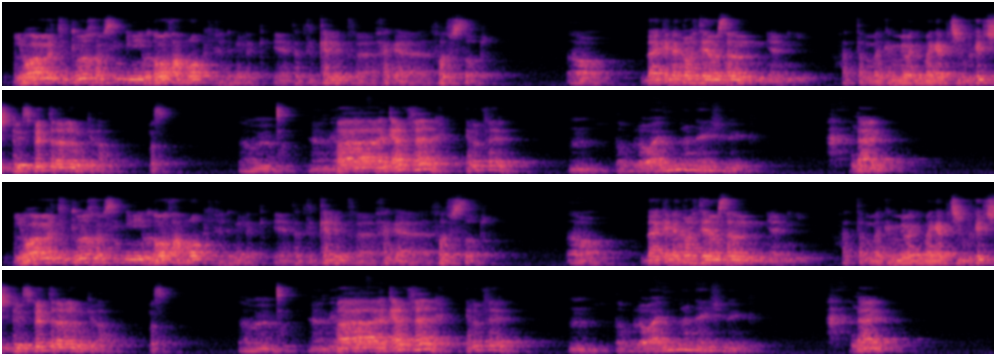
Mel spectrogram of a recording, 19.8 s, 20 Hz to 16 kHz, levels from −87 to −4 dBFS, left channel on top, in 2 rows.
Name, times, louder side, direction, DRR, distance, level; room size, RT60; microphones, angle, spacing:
voice 1, 0.1-2.9 3.2-4.7 6.4-8.0 8.5-11.0 11.4-11.5 13.3-14.9 18.4-18.7, equal, 5° left, -5 dB, 0.6 m, -29 dB
voice 2, 5.6-6.0 6.6-6.9 12.3-12.7 13.0-13.9 15.6-17.3 18.2-18.7, equal, 25° right, -7 dB, 1.1 m, -35 dB
2.7 x 2.2 x 2.5 m, 0.82 s
head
